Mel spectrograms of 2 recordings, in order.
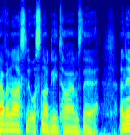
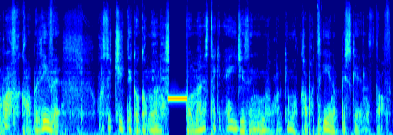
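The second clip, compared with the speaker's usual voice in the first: softer, hushed complaint to himself; whispered grumble; 9 dB quieter than usual. Real, not acted. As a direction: mutter it under your breath, fed up. Whispered moan about tedious task.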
